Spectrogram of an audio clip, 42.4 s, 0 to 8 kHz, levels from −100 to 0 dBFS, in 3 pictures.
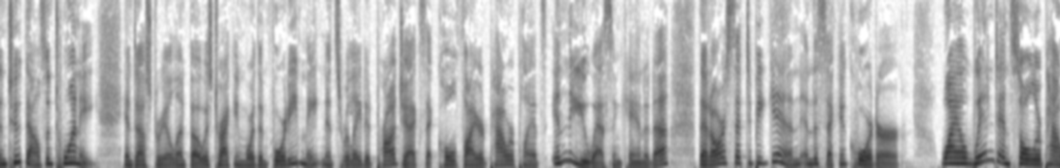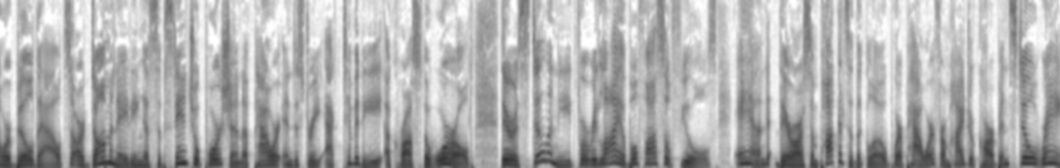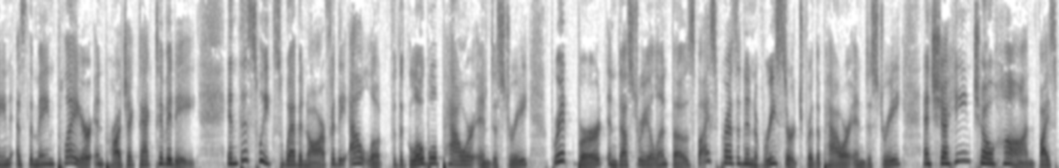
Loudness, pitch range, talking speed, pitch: -26 LUFS, 180-245 Hz, 150 wpm, 205 Hz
